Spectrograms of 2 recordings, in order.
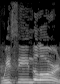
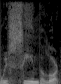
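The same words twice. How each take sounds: First: High, louder, slow proclaiming; excited announcement. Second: Said in the usual way. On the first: Retold or imitated. Disciples telling Thomas, high and triumphant.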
